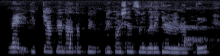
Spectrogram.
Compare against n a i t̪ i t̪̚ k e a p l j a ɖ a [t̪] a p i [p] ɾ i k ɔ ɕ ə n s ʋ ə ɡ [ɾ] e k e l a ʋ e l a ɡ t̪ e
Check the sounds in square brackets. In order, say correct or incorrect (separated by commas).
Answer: correct, correct, correct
